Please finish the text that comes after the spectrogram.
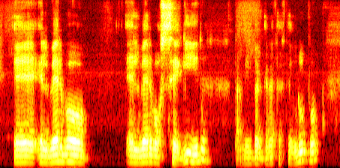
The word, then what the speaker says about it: seguir: Esta U solo se escribe delante de I y delante de E, porque es una U muda como hemos estudiado en fonética.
